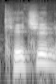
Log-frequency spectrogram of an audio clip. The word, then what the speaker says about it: KTCHN: now, kitchen is spelled KTCHN. It's not the traditional way Yeah, of kitchen.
